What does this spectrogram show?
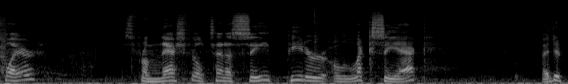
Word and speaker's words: Oleksiak: Our next player is from Nashville, Tennessee, Peter Oleksiak. I did pronounce that correctly?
